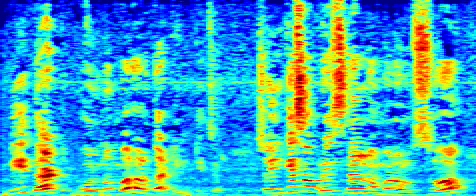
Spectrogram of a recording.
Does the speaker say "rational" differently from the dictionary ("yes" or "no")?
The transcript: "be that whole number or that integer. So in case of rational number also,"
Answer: yes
